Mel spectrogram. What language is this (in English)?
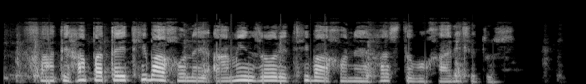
Gawar-Bati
